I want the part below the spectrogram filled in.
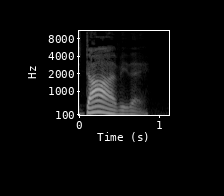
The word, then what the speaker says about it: Davide: And the one we punched in, it said Davide. – Davide. – And but he kept tweeting at me that it was Davide. – Davide. Oh, because you were putting the emphasis on the wrong syllable, huh? – Yes, but there are places where apparently it's pronounced the other way. Anyway, mm-hmm. So it's Davide with an E at the end.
